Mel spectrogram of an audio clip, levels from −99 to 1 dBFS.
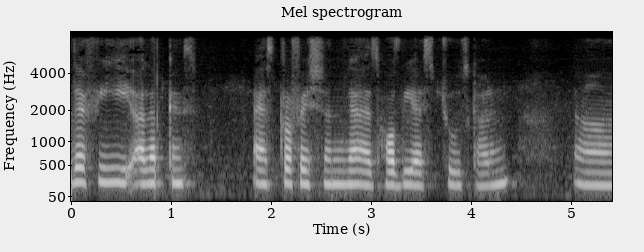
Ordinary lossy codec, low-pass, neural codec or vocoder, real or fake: none; 7.2 kHz; codec, 24 kHz, 0.9 kbps, WavTokenizer, medium speech release version 1; fake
